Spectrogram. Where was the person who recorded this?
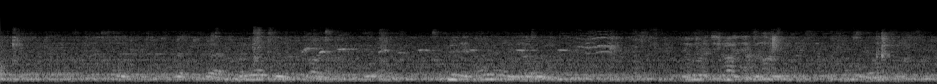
in a park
